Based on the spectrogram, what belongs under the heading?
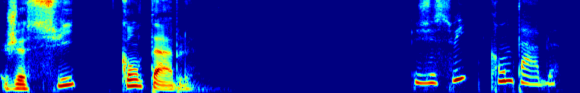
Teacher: You don't pronounce the last S of je suis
